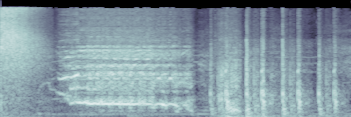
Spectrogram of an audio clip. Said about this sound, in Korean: 그때 아니트라가 채찍을 휘두르며 말을 타고 달려나간다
